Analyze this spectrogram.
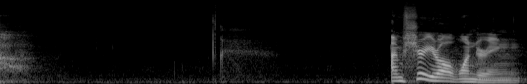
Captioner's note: sigh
